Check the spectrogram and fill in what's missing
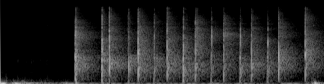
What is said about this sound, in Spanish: Un aplauso, pido un aplauso para la gente que regala gift card.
